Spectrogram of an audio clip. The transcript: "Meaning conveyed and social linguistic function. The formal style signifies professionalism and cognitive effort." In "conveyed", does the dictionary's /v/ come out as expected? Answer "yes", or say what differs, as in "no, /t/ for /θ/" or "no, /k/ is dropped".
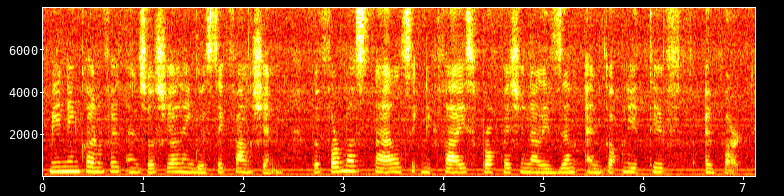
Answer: no, /f/ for /v/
